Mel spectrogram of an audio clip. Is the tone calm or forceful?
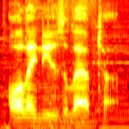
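calm. It is said calmly, without extra attitude.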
